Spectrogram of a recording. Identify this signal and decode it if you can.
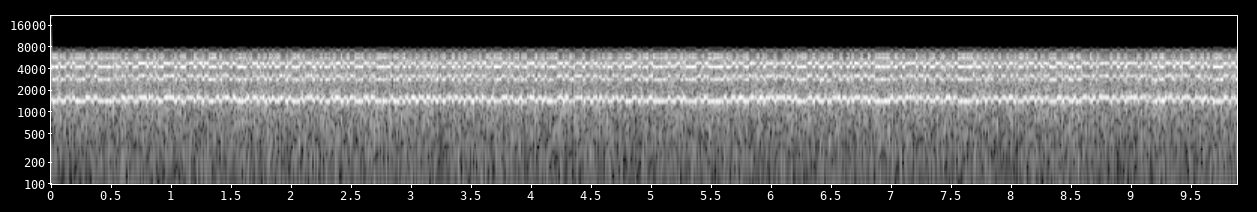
Two-tone teleprinter signal, about 170 Hz shift.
